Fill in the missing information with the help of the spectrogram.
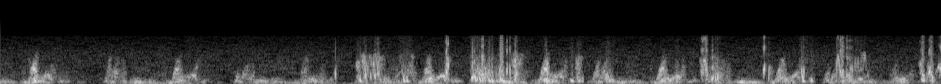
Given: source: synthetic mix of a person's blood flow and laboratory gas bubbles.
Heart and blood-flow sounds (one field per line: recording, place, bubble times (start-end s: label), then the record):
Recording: Doppler ultrasound of blood flow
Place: precordium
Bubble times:
3.33-3.40 s: bubbles
3.56-4.18 s: bubbles
4.41-4.52 s: bubbles
4.69-5.30 s: bubbles
5.69-5.84 s: bubbles
6.02-6.18 s: bubbles
6.75-6.80 s: bubbles
6.99-7.21 s: bubbles
7.62-7.75 s: bubbles
7.98-8.16 s: bubbles
8.34-8.70 s: bubbles
9.19-9.42 s: bubbles
From the record:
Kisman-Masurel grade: 233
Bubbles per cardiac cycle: several, 3 to 8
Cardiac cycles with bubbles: 50 to 99%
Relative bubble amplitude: loud (0.450 to 0.775)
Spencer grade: 3 (all of the cardiac periods contain showers or single bubble signals, but not dominating or overriding the cardiac motion signals)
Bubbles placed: only in the low amplitude regions of the cardiac cycle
